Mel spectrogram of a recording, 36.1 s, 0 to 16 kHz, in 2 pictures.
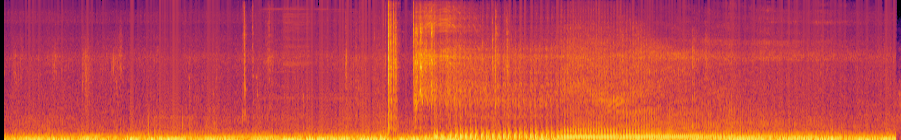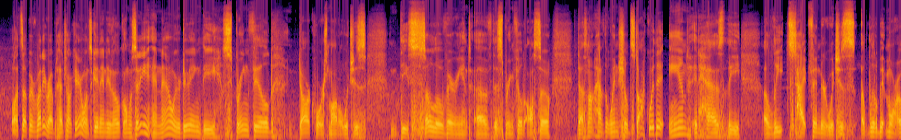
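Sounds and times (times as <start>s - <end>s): sharp click: 4.8s - 6.2s
motorcycle engine revving: 8.2s - 18.0s.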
